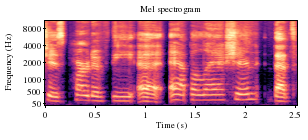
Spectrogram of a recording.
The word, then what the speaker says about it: Appalachian: Um, it's got beach, farmland, and mountains, which is part of the uh Appalachian, that's how it's pronounced.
